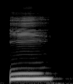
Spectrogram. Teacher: E is a front and high sound meaning that the sound is produced in the front of the mouth with tongue raised high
